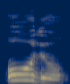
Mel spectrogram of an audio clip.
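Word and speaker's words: وضوء: Another example: udu. Udu. It is originally u'du, but the second hamza is changed to a waw, which is suitable for the dhamma diacritic of the first hamza.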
